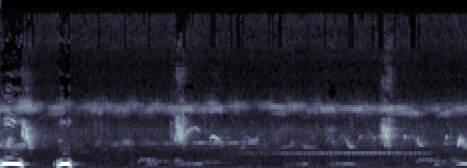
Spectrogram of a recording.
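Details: Spotted dove giving two short, arched coos in quick succession at the start, then a long pause filled only by faint high chirps of small birds in the background.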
